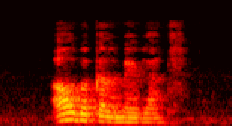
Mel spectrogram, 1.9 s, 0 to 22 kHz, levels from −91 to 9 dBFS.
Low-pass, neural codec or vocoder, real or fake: 10.8 kHz; none; real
